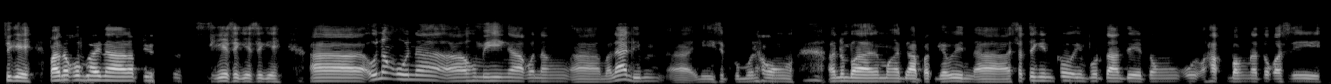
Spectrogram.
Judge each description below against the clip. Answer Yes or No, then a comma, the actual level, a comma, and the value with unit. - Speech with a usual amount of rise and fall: Yes, average, 3.2 semitones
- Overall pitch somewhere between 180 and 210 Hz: No, medium, 150 Hz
